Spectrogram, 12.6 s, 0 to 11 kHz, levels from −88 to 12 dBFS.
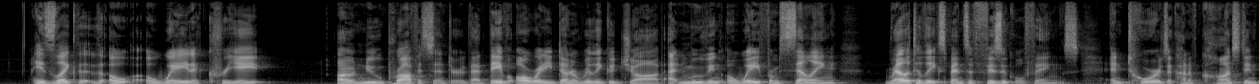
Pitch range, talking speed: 115-135 Hz, 165 wpm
